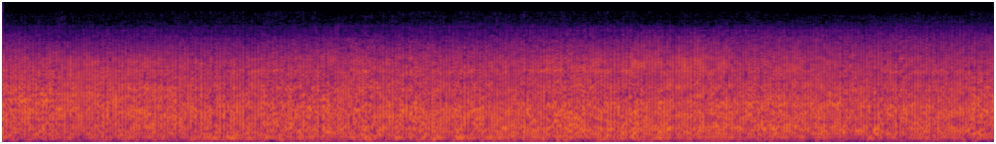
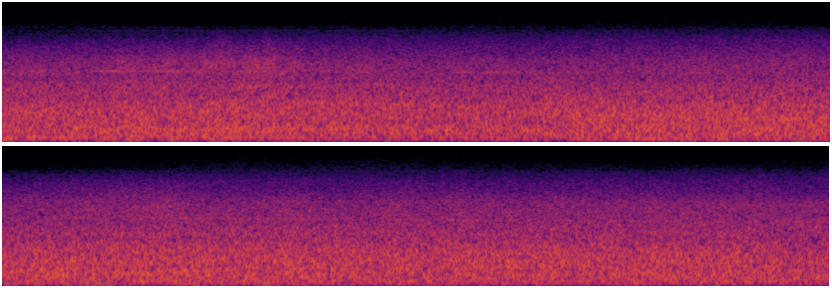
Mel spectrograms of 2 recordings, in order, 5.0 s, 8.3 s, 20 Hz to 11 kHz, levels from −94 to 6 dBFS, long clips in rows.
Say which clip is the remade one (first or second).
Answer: first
